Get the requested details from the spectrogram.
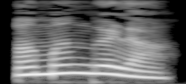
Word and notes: ಅಮಂಗಳ: amaŋgaḷa

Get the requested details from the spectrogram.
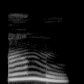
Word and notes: ಅಮ್ಮು: ammu

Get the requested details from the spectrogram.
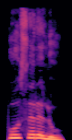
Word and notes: ಪೂಸರಲು: pūsaralu

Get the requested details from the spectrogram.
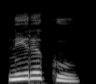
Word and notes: ನಿರಕು: niraku; Kannada

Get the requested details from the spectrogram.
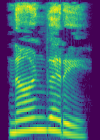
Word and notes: ನಾನ್ಕಾರ್: nāŋkār

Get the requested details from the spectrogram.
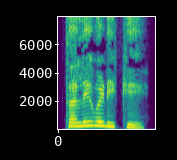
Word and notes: ತಲೆವಡಿಕೆ: kannada

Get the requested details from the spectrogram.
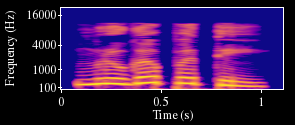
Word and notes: ಮೃಗಪತಿ: kannada; mřga pati

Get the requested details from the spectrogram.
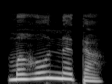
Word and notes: ಮಹೋನ್ನತಿ: mahōnnati

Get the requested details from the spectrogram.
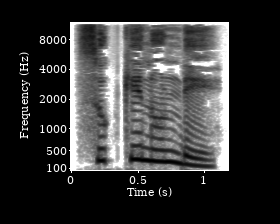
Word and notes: ಸುಖಿನುಂಡೆ: sukhinuṇḍe

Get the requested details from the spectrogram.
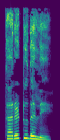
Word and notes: ತರಟುತಲೆ: taraṭu tale

